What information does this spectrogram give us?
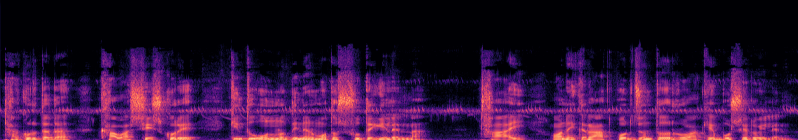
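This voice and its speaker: A man's voice: lowish voice, lively intonation, normal speed, a little hiss or hum. A man reading a literary story aloud as its narrator, in a scripted narration style.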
